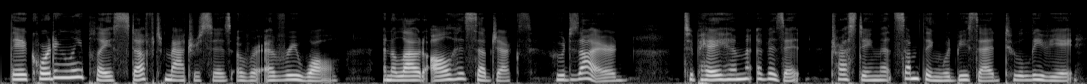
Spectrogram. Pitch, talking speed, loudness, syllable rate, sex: 205 Hz, 165 wpm, -18 LUFS, 5.7 syllables/s, female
